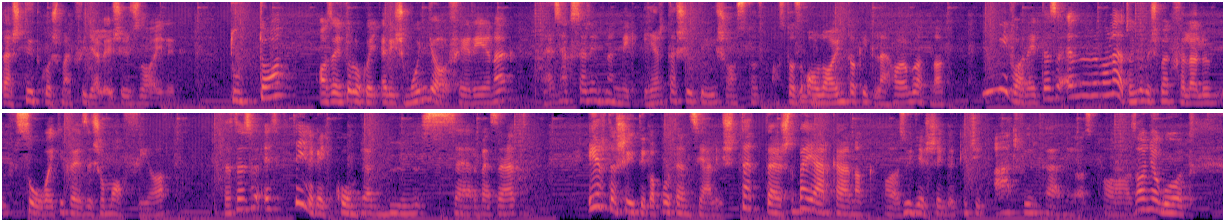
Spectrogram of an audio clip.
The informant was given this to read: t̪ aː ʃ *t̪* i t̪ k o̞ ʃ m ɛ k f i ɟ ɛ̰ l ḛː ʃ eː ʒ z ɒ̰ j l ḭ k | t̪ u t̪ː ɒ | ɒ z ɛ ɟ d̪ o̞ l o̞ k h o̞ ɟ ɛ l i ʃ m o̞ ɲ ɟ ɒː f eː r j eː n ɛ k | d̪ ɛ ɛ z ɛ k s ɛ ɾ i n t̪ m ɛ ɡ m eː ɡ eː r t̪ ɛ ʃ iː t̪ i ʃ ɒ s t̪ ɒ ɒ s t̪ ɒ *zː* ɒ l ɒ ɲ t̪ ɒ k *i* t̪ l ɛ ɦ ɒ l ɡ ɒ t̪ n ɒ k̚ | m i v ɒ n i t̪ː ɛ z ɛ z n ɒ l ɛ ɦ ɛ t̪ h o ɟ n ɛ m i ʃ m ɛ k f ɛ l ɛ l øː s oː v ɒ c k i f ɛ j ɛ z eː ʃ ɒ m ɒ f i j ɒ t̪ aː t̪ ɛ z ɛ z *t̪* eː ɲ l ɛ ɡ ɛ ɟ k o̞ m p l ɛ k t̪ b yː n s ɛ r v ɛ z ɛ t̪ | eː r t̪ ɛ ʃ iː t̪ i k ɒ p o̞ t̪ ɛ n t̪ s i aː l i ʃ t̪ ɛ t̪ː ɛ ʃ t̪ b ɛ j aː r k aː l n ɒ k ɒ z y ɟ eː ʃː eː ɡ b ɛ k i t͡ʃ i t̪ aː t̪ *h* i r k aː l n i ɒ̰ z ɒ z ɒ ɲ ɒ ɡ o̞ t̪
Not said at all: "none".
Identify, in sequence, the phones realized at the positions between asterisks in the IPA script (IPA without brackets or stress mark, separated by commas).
t̪, z, i, t̪, f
